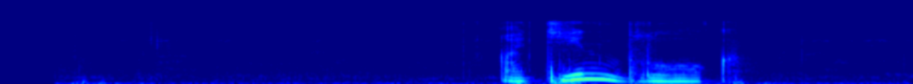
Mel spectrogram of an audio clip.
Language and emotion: Russian, sad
